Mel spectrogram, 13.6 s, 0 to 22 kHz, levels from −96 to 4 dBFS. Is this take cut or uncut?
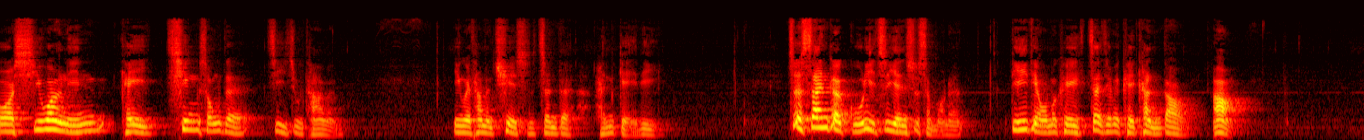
cut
